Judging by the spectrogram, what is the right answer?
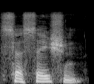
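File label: "cessation", US English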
